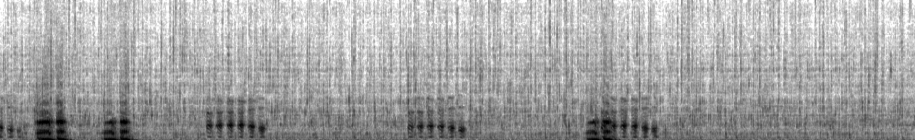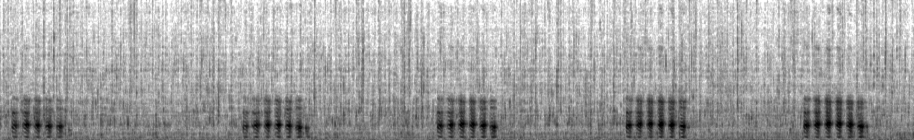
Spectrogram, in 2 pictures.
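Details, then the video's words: Frog croaking in pulsed rattling bursts roughly every two seconds, each a quick train of ticks. A few louder sharp knocks come early, over a faint watery background. "a frog and the sound of frog,квакание и звуки лягушки"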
